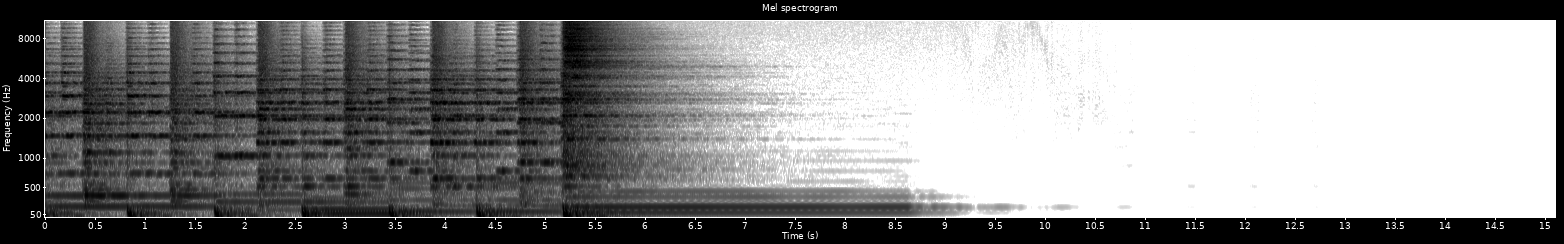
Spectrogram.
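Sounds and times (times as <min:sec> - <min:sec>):
horns playing a warm-up exercise in fifths: 0:00.0 - 0:06.1.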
